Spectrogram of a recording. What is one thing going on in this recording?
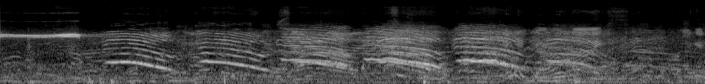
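A crowd of spectators cheers and shouts loudly.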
